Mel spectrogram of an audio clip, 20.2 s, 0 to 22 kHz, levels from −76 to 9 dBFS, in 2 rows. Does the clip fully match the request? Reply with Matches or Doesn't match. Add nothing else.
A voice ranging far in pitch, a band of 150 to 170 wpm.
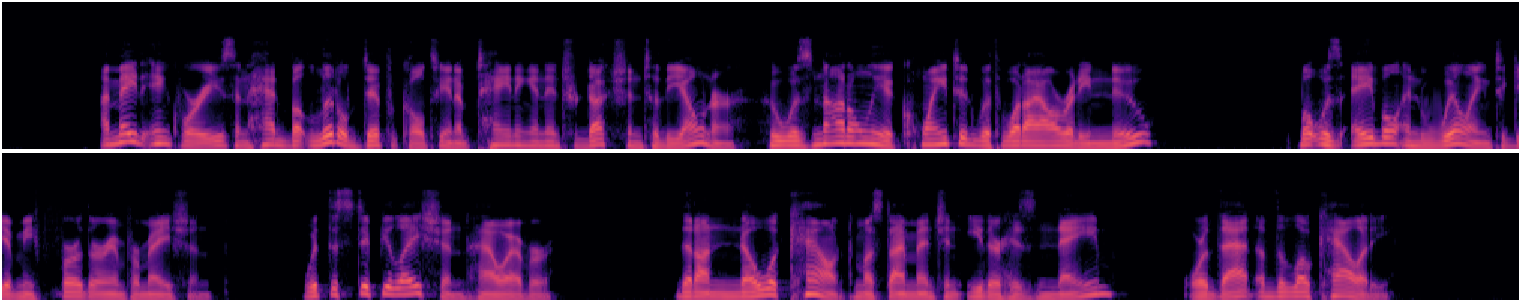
Matches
